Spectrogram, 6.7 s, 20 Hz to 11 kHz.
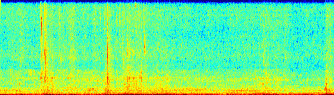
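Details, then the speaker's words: Chevrolet Impala while driving: deep steady droning hum from the front, rising with speed, loud around 30 mph, fading under braking; owner suspects a bad driver-side wheel bearing, unconfirmed. Droning hum while driving. "I'm not sure how good that humming comes up but I believe I have a bad wheel bearing I mean it's humming pretty loud and the noise kind of faster I go you know it goes with the wheel"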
